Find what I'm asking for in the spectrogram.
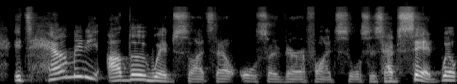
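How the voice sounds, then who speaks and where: The speaker talks in an Australian accent at a fairly slow pace. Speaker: livestreamer. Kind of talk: livestream commentary. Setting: livestream, off camera. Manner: casual, halting.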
